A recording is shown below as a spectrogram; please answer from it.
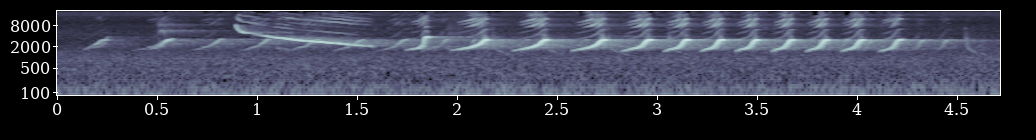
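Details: Neighbouring Northern Cardinals counter-singing in Angrignon Park. Rising whistles lead into a long, sharply falling slide, then a fast, even run of about a dozen bright upward-sliding notes.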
